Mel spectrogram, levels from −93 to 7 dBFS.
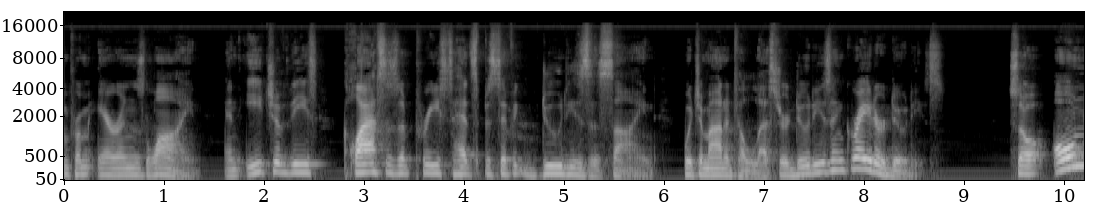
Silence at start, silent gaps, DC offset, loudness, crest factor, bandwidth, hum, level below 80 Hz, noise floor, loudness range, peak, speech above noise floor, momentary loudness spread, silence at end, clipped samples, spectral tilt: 0 s; none; under 0.1%; -28 LUFS; 22 dB; 17 kHz; none; -62 dBFS; -64 dBFS; 4 LU; -6 dBFS; 36 dB; 18 LU; 0 s; under 0.1%; -5.5 dB/octave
